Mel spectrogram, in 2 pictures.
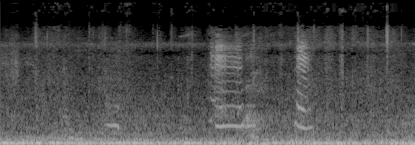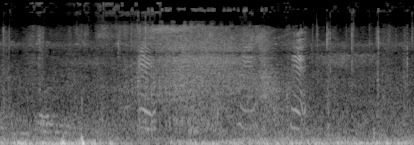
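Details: A male sika deer, a dominant buck in Nara Park, Japan, snuggled up to a person, gives short, nasal bleating squeaks over a heavy low rumble of wind and handling noise.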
